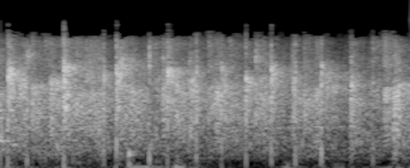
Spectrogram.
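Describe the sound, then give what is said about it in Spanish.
Steady applause from a small group, dense overlapping claps with a few sharper individual hand claps standing out, fairly loud and continuous for about three seconds with no talking. “La historia es verdadera, es eh. correcto. Un aplauso.”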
